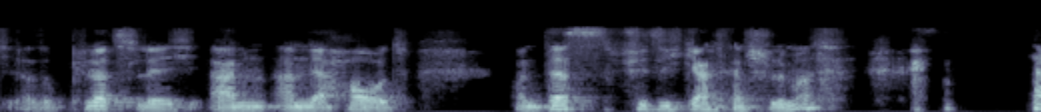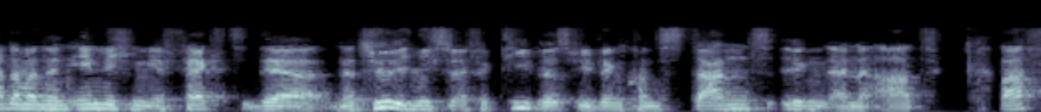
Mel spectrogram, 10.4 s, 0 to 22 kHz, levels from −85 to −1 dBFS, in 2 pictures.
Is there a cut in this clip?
no; 0 cuts

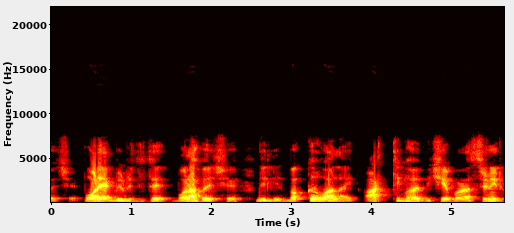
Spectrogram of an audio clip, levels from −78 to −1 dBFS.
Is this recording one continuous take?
no; 1 cut; at 2.6 s

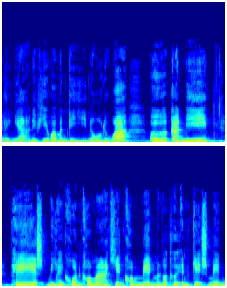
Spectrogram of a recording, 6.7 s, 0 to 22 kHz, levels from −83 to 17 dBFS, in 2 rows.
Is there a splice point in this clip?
yes; 1 cut; at 4.1 s

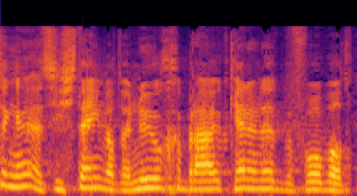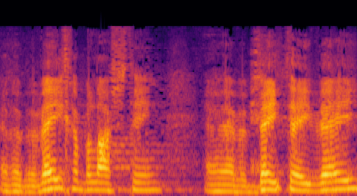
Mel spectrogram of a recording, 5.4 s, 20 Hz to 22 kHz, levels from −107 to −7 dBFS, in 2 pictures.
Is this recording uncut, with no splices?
no; 2 cuts; at 1.7 s, 2.6 s

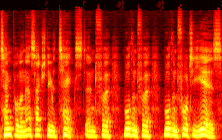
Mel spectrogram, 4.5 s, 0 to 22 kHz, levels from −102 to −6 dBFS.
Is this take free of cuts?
no; 2 cuts; at 1.0 s, 2.8 s

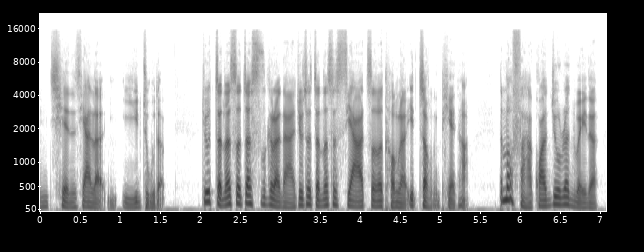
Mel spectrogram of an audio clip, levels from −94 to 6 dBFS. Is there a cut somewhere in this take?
no; 0 cuts

